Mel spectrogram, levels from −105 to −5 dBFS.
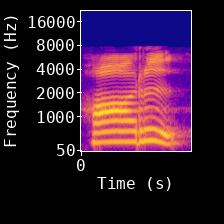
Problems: none marked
